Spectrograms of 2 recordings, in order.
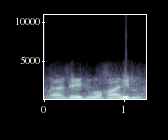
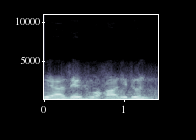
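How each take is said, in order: First: وخالد ending in short "-u", no n; without tanween. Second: وخالد ending in a voiced "-un"; with tanween. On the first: Teacher correcting the vocative example, وخالد without tanween. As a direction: pronounce وخالد as "khalidu". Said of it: "بغير تنوين لأنه مبني على الضم". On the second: Teacher giving a vocative example, وخالد with tanween. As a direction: pronounce وخالد as "khalidun". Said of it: "بغير تنوين". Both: Shown as a demonstration.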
